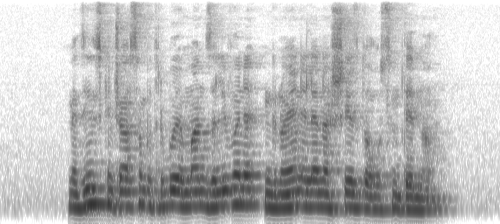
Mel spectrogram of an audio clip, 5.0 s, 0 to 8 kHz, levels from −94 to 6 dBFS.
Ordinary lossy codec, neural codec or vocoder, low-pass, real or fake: none; none; none; real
